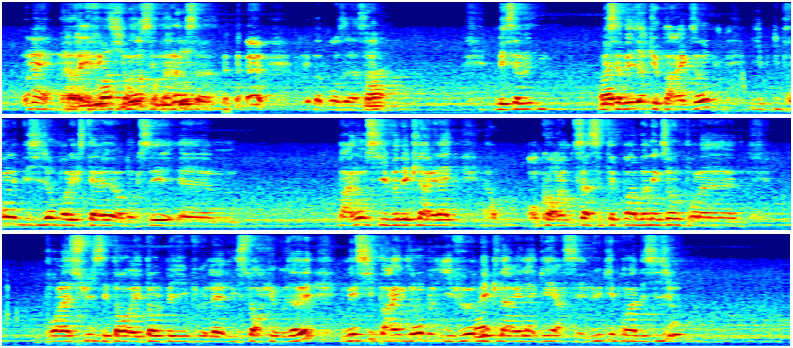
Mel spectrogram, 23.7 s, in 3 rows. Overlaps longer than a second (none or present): present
